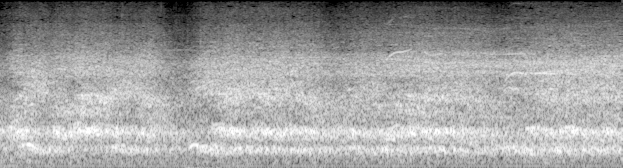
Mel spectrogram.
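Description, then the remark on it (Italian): A large crowd of visiting Real Madrid fans chants and roars continuously at the Olimpico stadium during a Roma vs Real Madrid football match, a dense wall of massed voices at steady loudness with a rhythmic, sung quality across the stands. “Fanno sentire, credo, i tifosi del Real Madrid.”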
